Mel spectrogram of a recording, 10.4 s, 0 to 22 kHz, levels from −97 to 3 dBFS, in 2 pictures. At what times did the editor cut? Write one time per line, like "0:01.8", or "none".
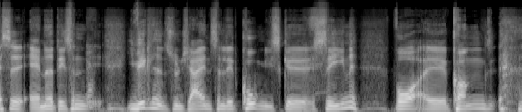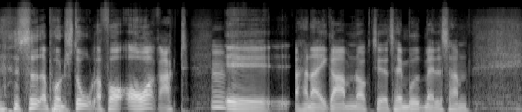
0:08.2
